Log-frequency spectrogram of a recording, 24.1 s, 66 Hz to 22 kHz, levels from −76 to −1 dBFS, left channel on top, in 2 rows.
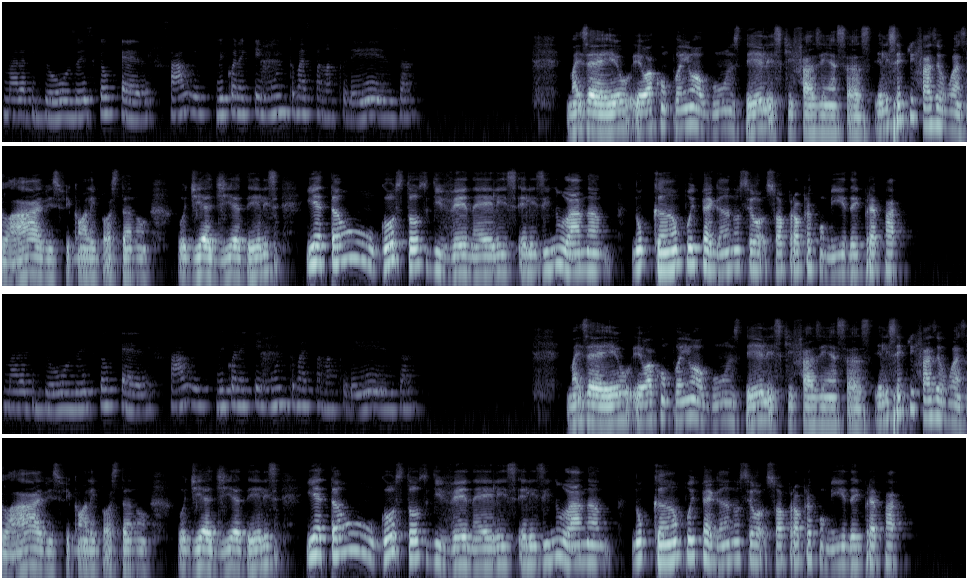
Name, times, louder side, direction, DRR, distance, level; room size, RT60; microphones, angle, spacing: voice 1, 0.0-5.2 12.9-13.6 18.7-19.3, left 2 dB, 85° left, 1.3 m, -41 dB
voice 2, 6.7-19.6 19.9-23.2, left 1 dB, 15° left, 0.7 m, -24 dB
5.4 x 5.2 x 5.0 m
head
